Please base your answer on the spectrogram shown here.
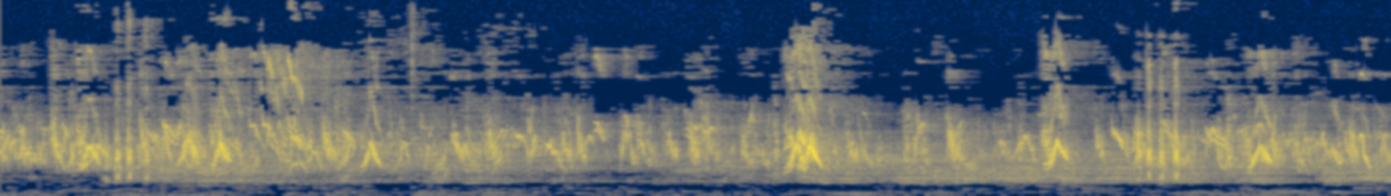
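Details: Sparrows by a frozen lake in a Moscow park, Russia, during winter; a continuous, thick twitter of many overlapping sharp chirps, with occasional louder individual calls standing out.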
